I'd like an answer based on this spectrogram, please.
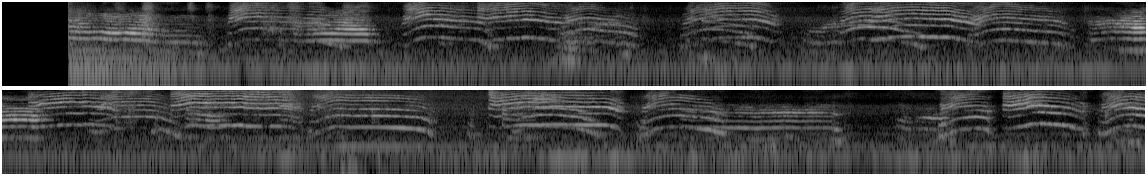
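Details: Several little hungry kittens mewing nonstop: high, thin, arched mews, rising then falling, overlapping one another in quick bursts over a steady low hum.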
